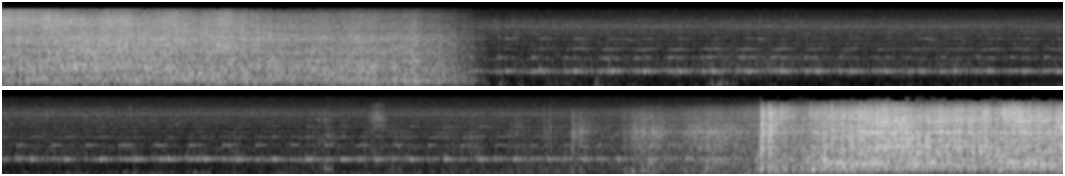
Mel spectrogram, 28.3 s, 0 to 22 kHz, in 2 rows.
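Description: KiHa 72 series 'Yufuin no Mori' diesel railcar train passing at speed, loud, cutting off about six seconds in. A quieter stretch follows with a steady high tone. The train then comes closer and passes close by, loud again near the end.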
